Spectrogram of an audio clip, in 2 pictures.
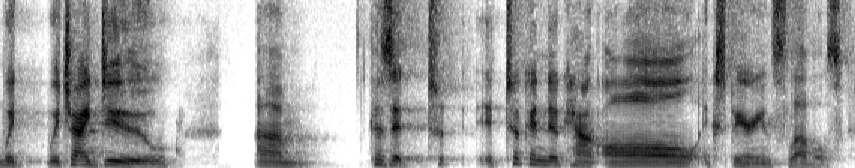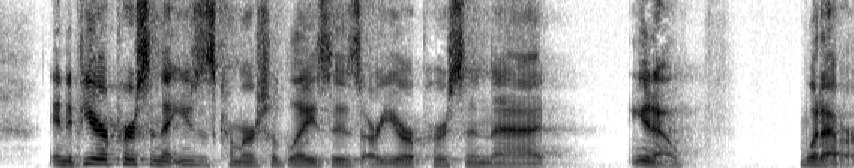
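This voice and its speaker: A woman with a very deep, low pitch and lively intonation at a moderate pace, with long, frequent pauses over a quiet background. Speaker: sculptor, ceramic artist. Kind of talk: presentation with Q&A on video call.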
